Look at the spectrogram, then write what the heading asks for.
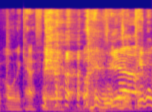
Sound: laughter

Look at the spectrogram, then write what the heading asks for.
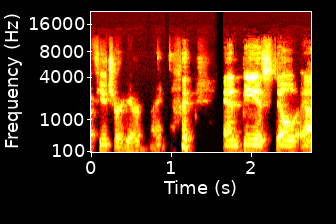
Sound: chuckles

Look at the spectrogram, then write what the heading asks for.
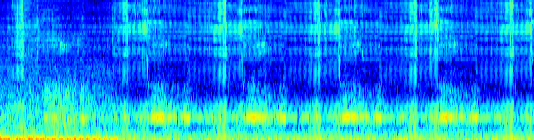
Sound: electricity zapping rhythmically

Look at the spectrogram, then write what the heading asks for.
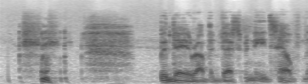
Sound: laughs

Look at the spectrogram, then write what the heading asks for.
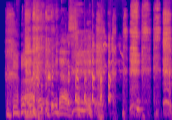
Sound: laughter

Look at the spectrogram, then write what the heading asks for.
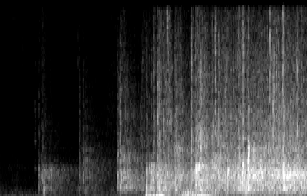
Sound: audience applauding

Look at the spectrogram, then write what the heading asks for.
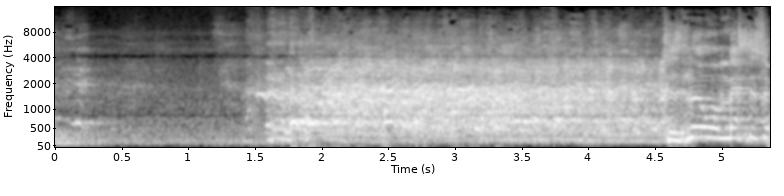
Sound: audience laughing

